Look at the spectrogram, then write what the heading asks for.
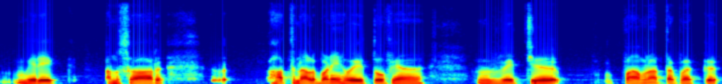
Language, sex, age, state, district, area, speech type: Punjabi, male, 30-45, Punjab, Tarn Taran, urban, spontaneous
